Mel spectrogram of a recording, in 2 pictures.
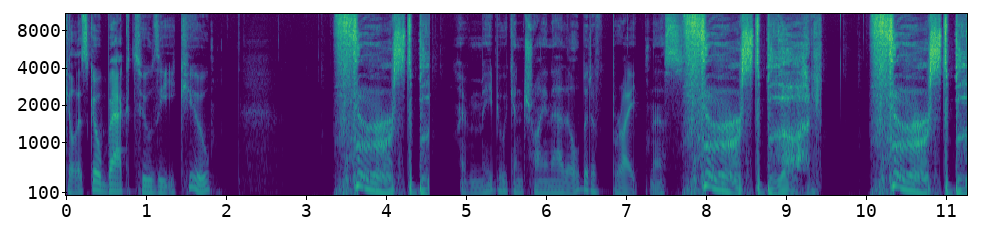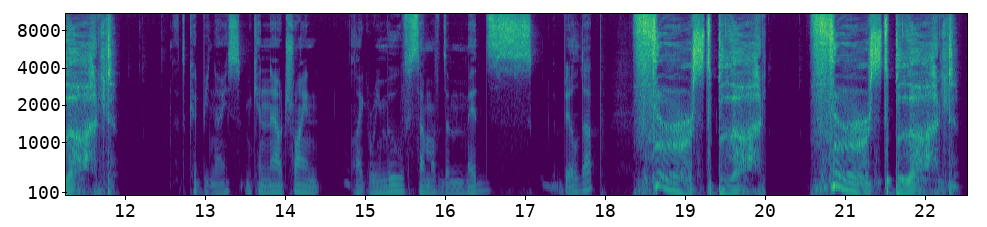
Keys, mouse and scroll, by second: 0.1-1.8 drag, 3.1 space, 4.5 space, 4.7 click, 5.9 scroll up 1, 6.7 click, 7.4 space, 9.4 space, 9.5 click, 10.1 click, 12.1 space, 12.2 click, 13.3-15.9 drag, 15.9-16.4 scroll up 1, 16.4-17.3 scroll down 1, 17.5 scroll up 1, 17.8 scroll down 1, 18.1 space, 18.3-22.5 drag, 19.9 space.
